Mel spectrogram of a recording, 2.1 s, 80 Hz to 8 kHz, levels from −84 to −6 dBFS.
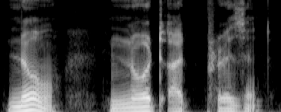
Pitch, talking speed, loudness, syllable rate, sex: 100 Hz, 115 wpm, -19 LUFS, 3.1 syllables/s, male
